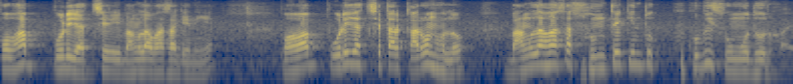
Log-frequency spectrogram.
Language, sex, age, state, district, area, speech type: Bengali, male, 45-60, West Bengal, Purulia, urban, spontaneous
